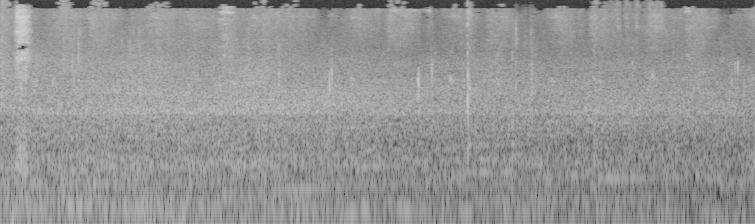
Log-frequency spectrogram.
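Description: A wide river flows gently.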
